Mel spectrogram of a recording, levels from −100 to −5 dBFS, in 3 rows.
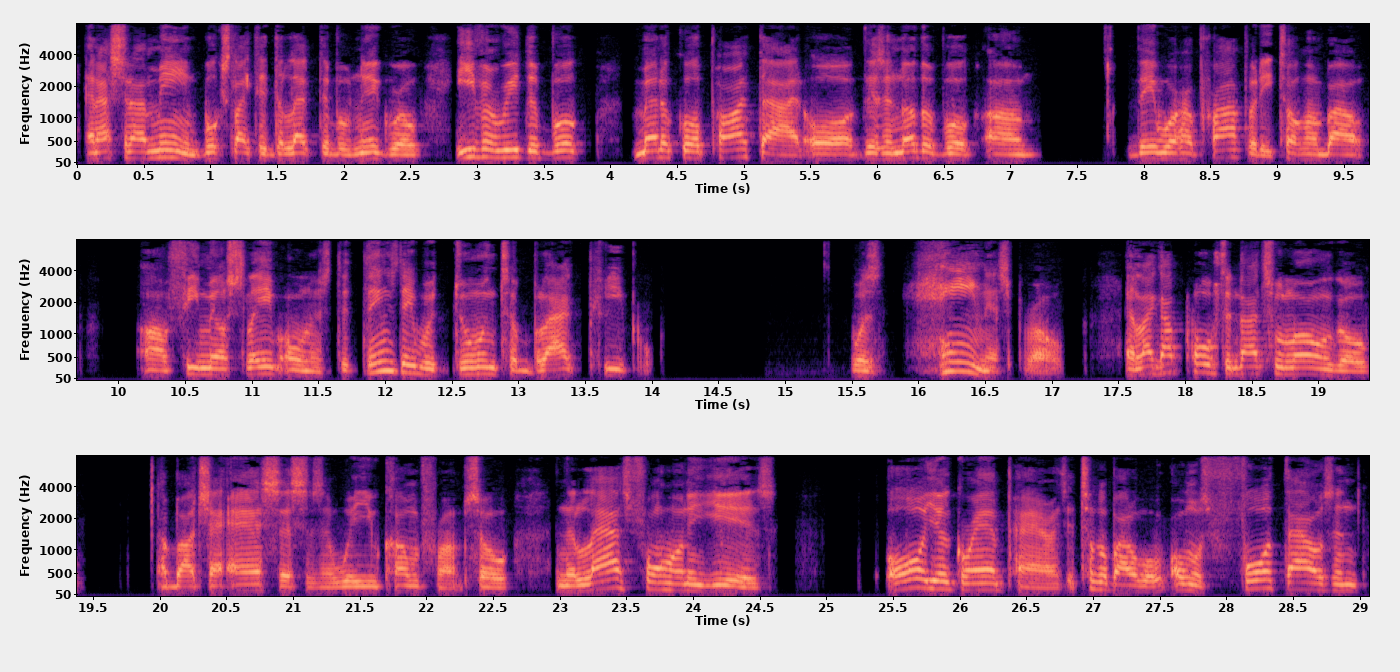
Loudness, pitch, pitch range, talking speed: -26 LUFS, 130 Hz, 115-155 Hz, 150 wpm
